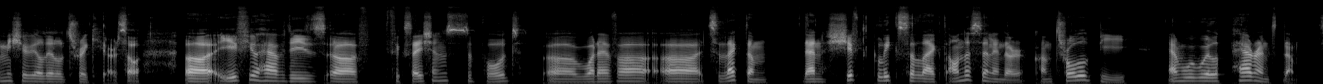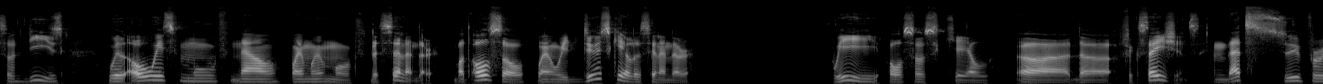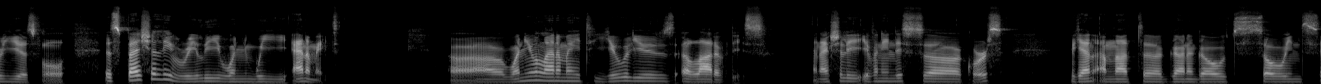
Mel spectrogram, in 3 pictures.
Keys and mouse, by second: 6.1 shift+middle drag, 7.9 shift+click, 10.1 ctrl+p, 12.2 click, 13.2 click, 15.8 g, 18.2 s, 21.6 middle click, 22.0 shift+middle drag, 22.5 middle click, 23.0-23.5 middle drag, 24.3 g, 26.3 middle click, 28.2 ctrl+KP_3, 29.2 shift+middle drag, 30.2-30.7 middle drag, 31.2-31.5 shift+middle drag, 33.2 Tab, 34.0 Tab, 34.8 click, 35.1 Tab, 35.4-35.9 drag, 36.2 shift+middle click, 37.3-38.0 shift+middle drag.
